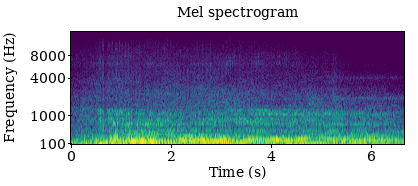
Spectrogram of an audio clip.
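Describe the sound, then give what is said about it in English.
The big V8 engine of a 1967 Corvette L88 revs and rumbles loudly, its deep throaty growl rising and holding steady for several seconds before easing off. No voices are heard. “Is it a Corvette? 67, L88. Listen to her sing.”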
